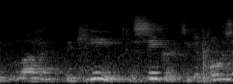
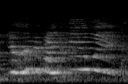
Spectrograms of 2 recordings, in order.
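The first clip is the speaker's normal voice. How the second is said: very high mock-wounded squeal; hurt victim whining. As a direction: whine it like a wounded little victim. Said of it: "You might tell them".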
